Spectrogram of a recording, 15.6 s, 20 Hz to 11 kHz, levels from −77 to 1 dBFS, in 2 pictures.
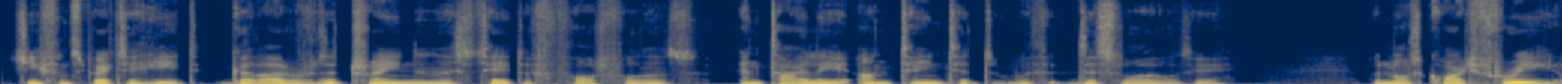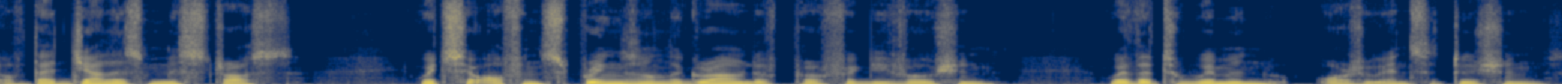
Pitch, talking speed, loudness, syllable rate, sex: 145 Hz, 155 wpm, -18 LUFS, 4.9 syllables/s, male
